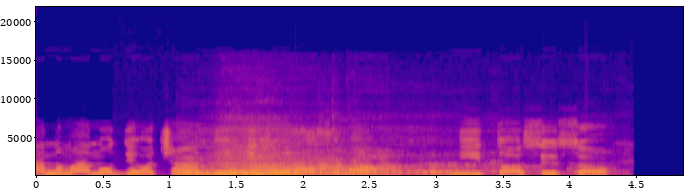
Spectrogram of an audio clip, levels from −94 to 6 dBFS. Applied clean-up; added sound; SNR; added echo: none; Gasp; 1 dB; none.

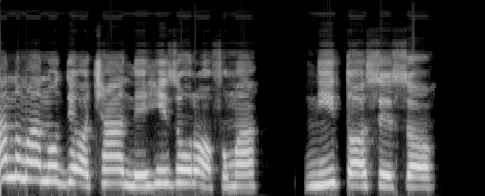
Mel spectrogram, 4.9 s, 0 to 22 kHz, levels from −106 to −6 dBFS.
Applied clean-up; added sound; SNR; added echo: none; none; none; none.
